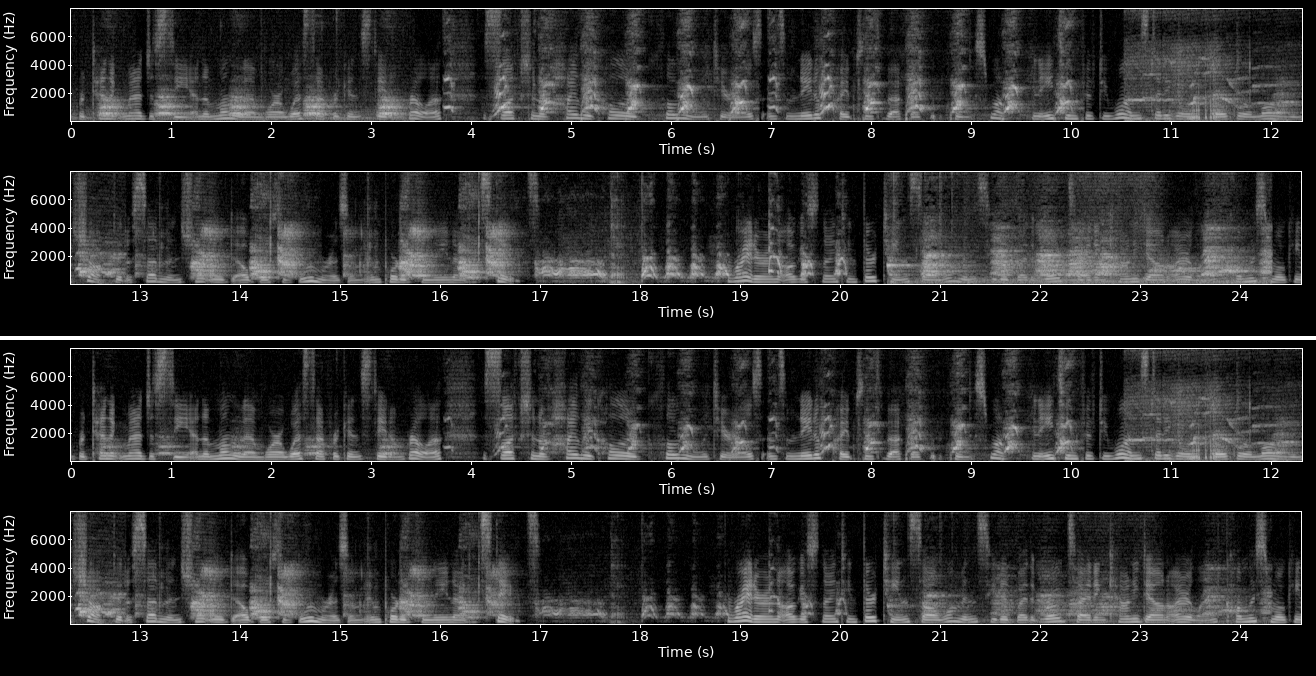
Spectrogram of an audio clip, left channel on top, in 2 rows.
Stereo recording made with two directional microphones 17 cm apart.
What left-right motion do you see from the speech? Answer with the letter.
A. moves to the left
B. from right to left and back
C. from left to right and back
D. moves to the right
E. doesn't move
E.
